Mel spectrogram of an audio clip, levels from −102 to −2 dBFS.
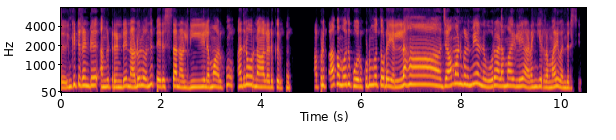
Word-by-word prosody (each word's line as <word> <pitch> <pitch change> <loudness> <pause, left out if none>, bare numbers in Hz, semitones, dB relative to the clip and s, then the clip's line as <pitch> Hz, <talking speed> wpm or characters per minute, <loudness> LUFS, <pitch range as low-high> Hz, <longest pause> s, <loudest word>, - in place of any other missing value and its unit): இங்கிட்டு 290 +5 0
2, 270 +1 +2 0.2
அங்கிட்டு 225 0 -1
2 215 +3 0
நடுவுல 255 +5 +2
வந்து 285 +5 0
பெருசா 235 +1 0
நல் 205 -1 -2
நீளமா 225 +1 +1
இருக்கும். 280 +8 -5 0.2
அதுல 275 +5 +1
ஒரு 245 - -1
4 225 -1 +1
அடுக்கு 215 0 -2
இருக்கும். 195 0 -8 0.5
அப்பபிடி 270 +4 -2
பார்க்கும்போது 295 +2 +2 0.2
ஒரு 235 -1 +1
குடும்பத்தோட 280 -1 +1 0.2
எல்லா 245 +7 +2 0.8
சாமான்களுமே 310 +2 +1
அந்த 255 -4 0
ஒரு 255 - +1
அலமாரியிலே 250 -1 0
அடங்கிர்றமாரி 220 +1 -1
வந்துருச்சு. 195 -2 -6
245 Hz, 150 wpm, -22 LUFS, 220-275 Hz, 0.8 s, 2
